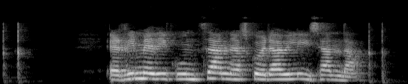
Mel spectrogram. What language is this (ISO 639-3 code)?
eus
